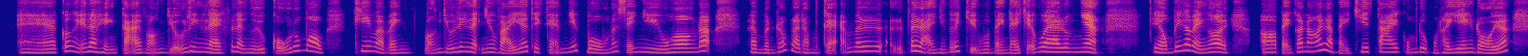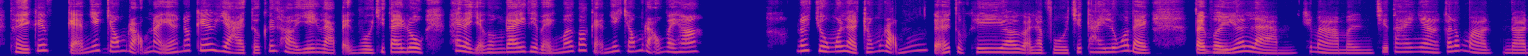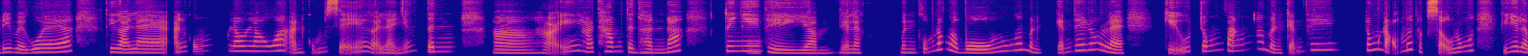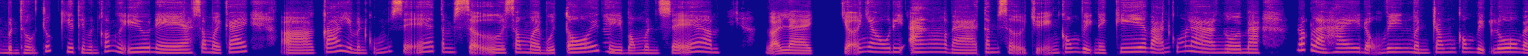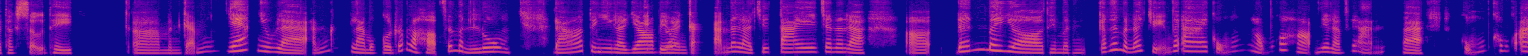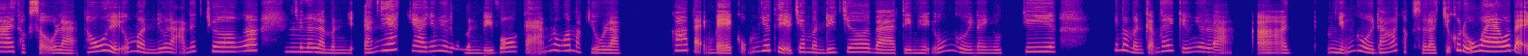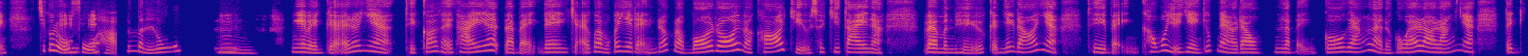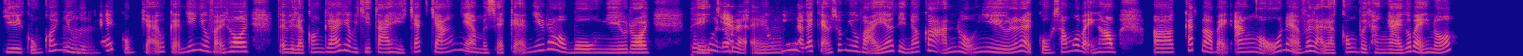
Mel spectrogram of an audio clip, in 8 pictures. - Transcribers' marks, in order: tapping
- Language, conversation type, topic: Vietnamese, advice, Sau khi chia tay một mối quan hệ lâu năm, vì sao tôi cảm thấy trống rỗng và vô cảm?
